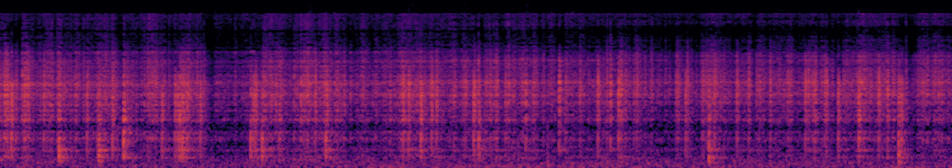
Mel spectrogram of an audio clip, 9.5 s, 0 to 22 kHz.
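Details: Kenwood GE-52B graphic equalizer output gives dense irregular crackling and hiss that fades in and out untouched; RCA cables good, wiggling connections has no effect.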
